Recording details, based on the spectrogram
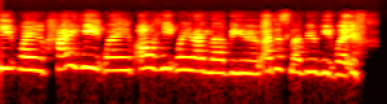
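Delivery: teasing, gushing, high mocking parody voice. Retelling how a friend mimicked her, imitating a friend mocking her. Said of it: "she was like mocking me".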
